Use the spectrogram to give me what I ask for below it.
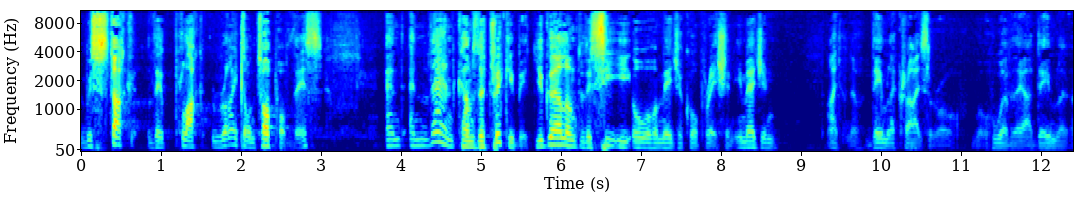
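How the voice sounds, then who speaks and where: A man's voice: medium pitch, breathy edge. An older man from Hungary giving a lecture, telling stories in a dry, self-deprecating way. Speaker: guest speaker. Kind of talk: anecdotal lecture. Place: museum lecture hall.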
